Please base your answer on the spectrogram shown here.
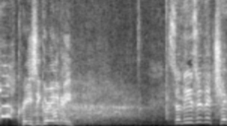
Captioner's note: laughter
